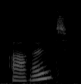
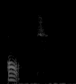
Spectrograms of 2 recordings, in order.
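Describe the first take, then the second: First: The word is said with an R sound. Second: The word is said without an R sound. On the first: The speaker calls it wrong. "ça se prononce pas aren't" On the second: The speaker calls it right. "ça se prononce aren't. ... supprimez le R et le E et prononcez A N T"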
